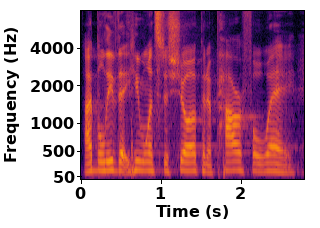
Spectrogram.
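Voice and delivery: rising, fervent sermon build over music; preaching with music. Real, not acted. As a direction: preach it with growing conviction.

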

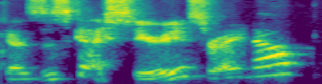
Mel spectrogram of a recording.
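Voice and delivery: as if the coach has lost his mind; incredulous. Retold or imitated. Player staring at calm coach predicting the hit, incredulous high question.

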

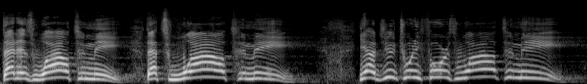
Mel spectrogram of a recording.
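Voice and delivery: high, loud, amazed quoting of his wife. Retold or imitated. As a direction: echo her wonder, stretched out. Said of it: "She said".

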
